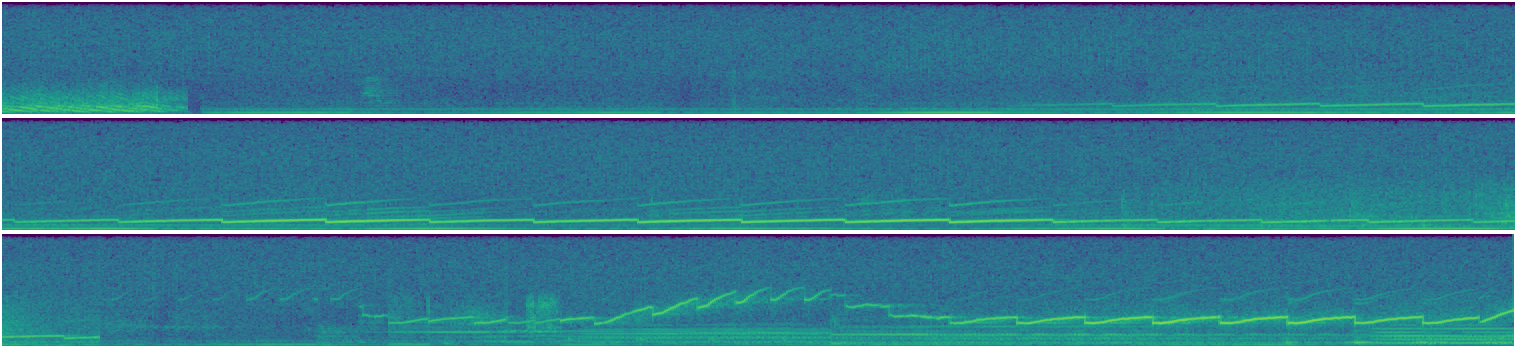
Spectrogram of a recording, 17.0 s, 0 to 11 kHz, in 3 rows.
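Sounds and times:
low electronic hum: 0.0s - 17.0s
rising electronic chirp: 3.4s - 11.8s, 12.4s - 17.0s.

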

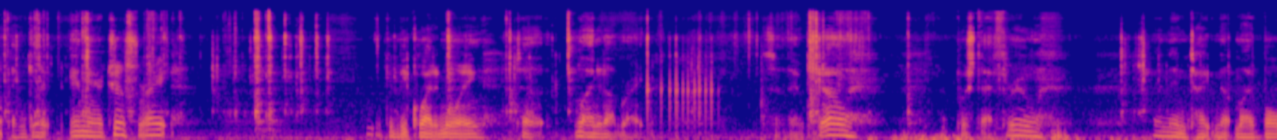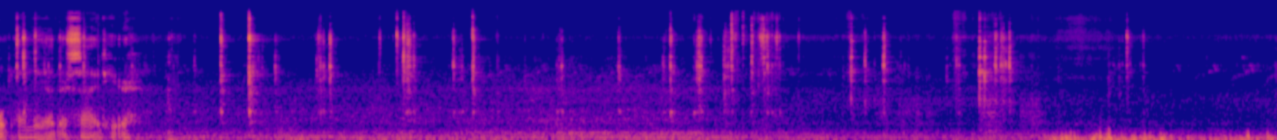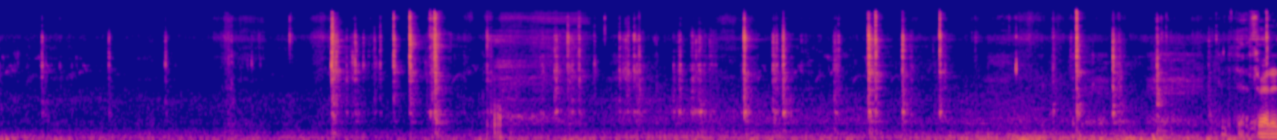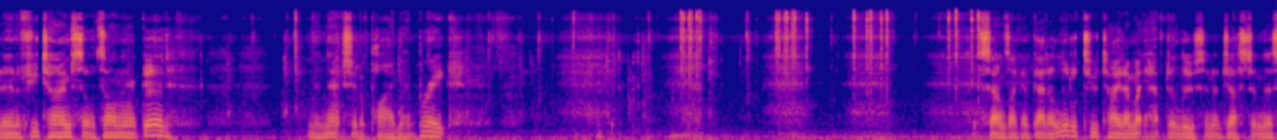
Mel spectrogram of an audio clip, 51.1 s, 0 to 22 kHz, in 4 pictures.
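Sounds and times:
metallic clicks and taps: 6.4s - 8.2s, 14.4s - 23.0s, 31.1s - 38.3s.

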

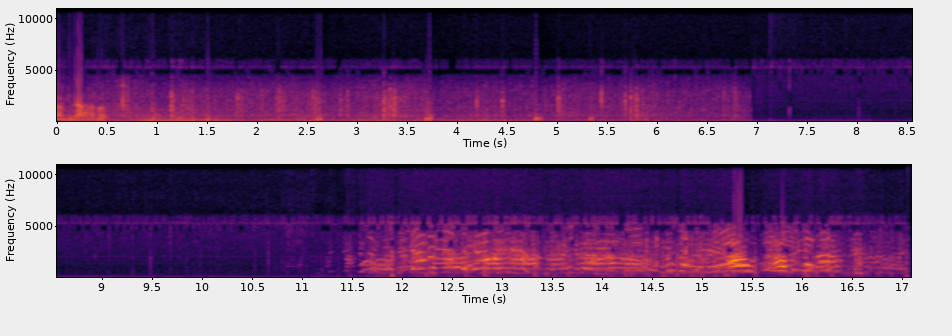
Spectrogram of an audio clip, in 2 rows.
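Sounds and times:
heavy low rumble: 0.0s - 11.5s
low steady hum: 0.0s - 17.0s
sharp bangs: 0.2s - 7.1s.

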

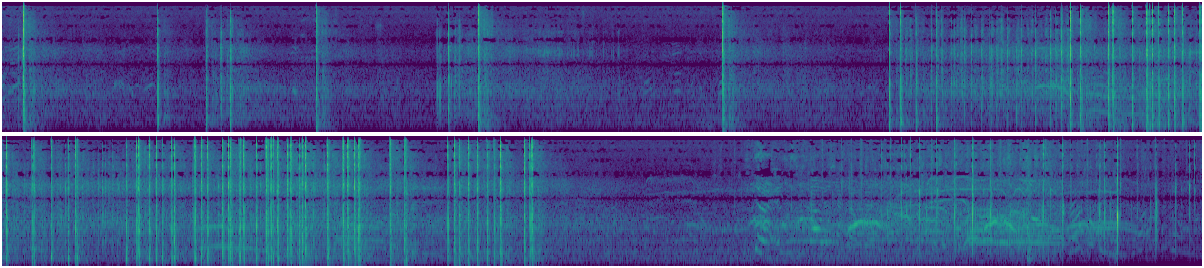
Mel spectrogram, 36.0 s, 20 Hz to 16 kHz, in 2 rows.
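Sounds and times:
fireworks exploding: 0.0s - 27.6s.

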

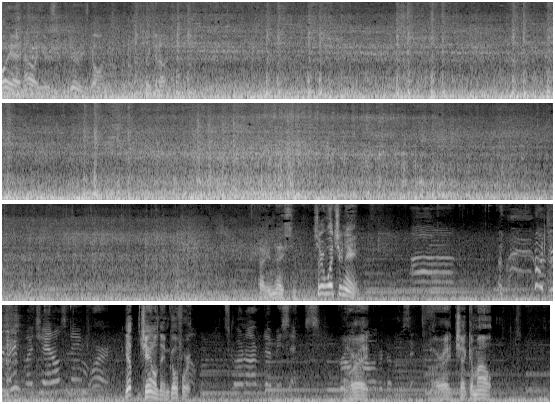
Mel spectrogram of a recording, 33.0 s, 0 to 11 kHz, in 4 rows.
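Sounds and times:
wheels clicking over rail joints: 0.0s - 21.9s
freight train rumbling past: 0.0s - 33.0s.

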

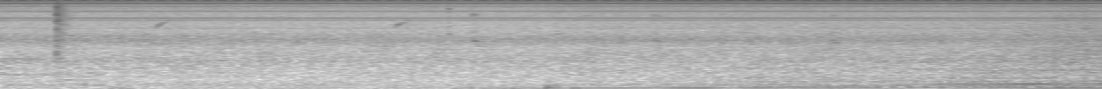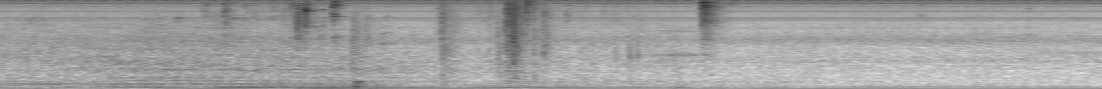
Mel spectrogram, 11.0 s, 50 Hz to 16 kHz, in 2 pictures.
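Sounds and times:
sharp clicks and jingles: 6.4s - 9.2s.

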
